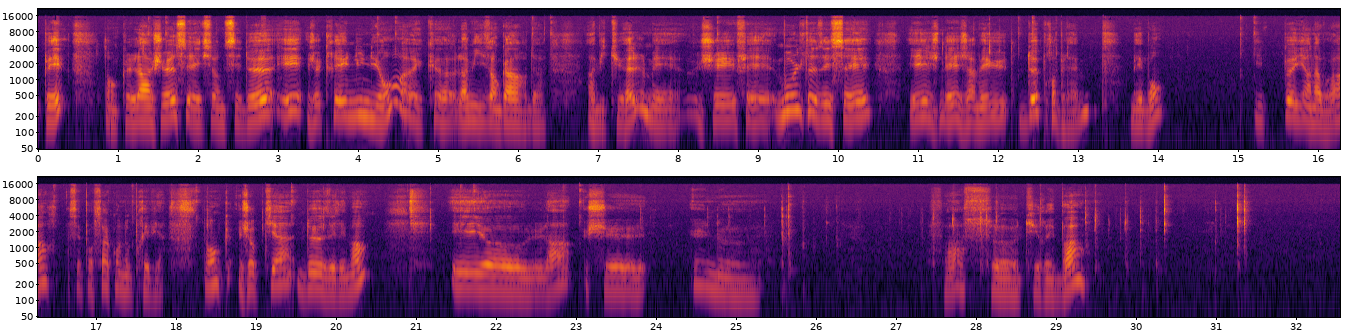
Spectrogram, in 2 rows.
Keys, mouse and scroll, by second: 1.4 ctrl+click, 4.2 click, 6.1 click, 8.3 click, 12.2 ctrl+click, 15.0 click, 16.4 click, 17.4 click, 18.8-19.8 drag, 21.5 click, 22.8 click, 25.6 F2, 27.1-30.6 typing.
